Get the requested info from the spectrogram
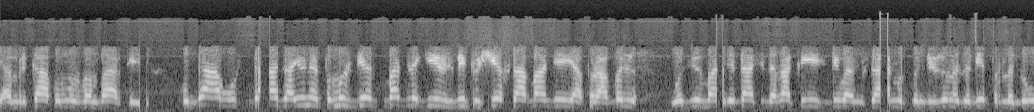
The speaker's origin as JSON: {"language": "Pashto", "region": "Zabul", "country": "Afghanistan", "said": "زه د زابل د ولایت ته تغرد ولسوالۍ … خبر در سره کوم"}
